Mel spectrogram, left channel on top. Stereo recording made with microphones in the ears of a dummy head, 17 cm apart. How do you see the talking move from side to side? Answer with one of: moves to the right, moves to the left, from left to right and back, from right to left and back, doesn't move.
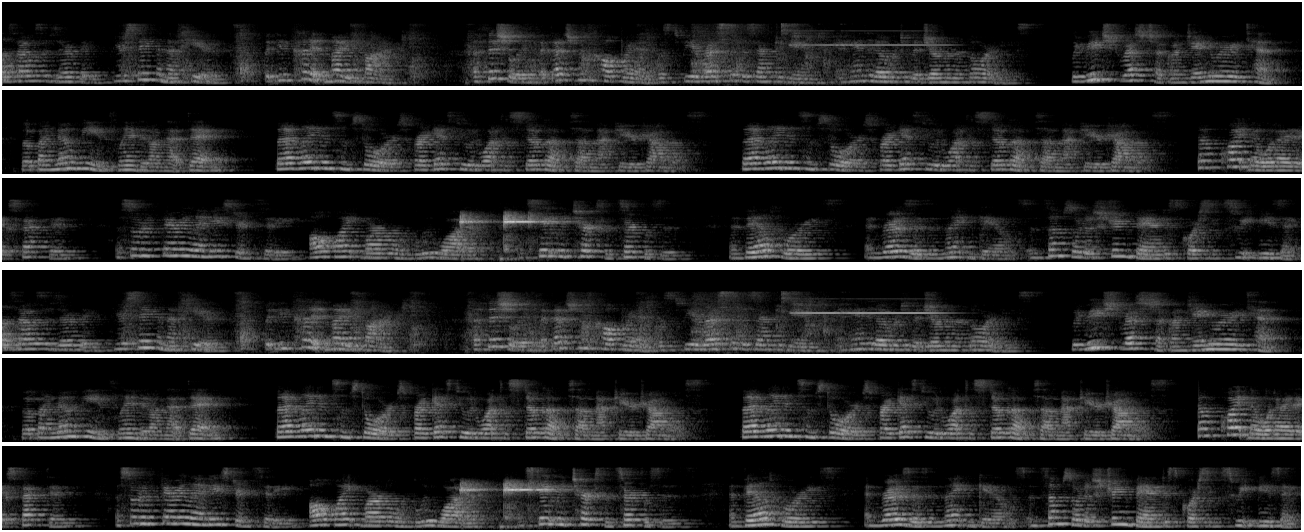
moves to the right.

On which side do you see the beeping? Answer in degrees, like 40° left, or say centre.
20° left.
